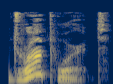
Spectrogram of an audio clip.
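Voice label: "dropwort", British English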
